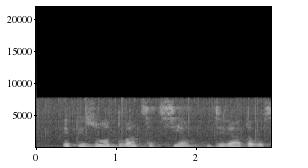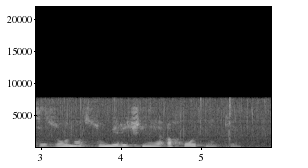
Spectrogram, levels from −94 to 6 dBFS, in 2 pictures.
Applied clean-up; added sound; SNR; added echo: none; Frying (food); 17 dB; reverberation time 1.1 s.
